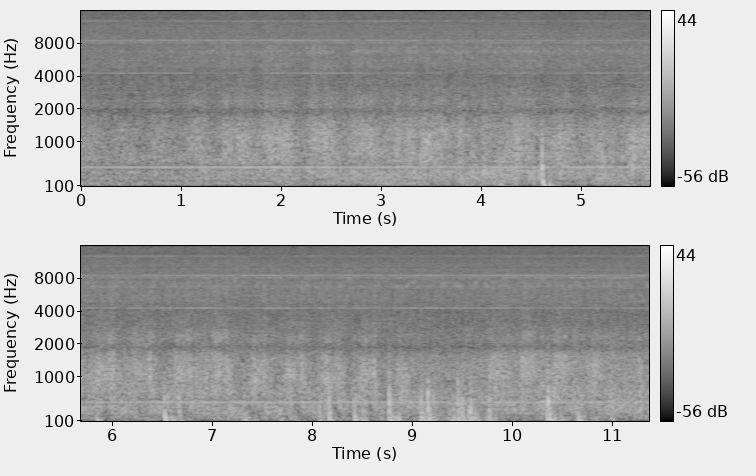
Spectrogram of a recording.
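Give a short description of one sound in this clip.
A pet dryer blows air with a steady loud rush.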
